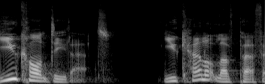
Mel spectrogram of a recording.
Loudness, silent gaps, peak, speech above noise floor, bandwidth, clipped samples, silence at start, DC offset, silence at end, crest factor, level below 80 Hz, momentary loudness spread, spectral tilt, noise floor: -23 LUFS; none; -6 dBFS; 28 dB; 18 kHz; under 0.1%; 0 s; under 0.1%; 0 s; 18 dB; -72 dBFS; 17 LU; -6 dB/octave; -51 dBFS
